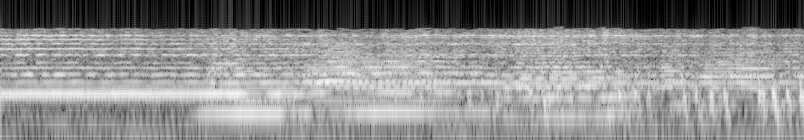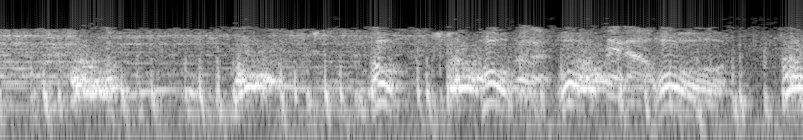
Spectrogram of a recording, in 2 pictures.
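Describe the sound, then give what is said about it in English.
A dog named Wolf barks repeatedly and whimpers, its sharp, uneven yips and whiny cries crowding the second half, following a steady, sustained musical drone at the start. “Quiet, boy. Now, Wolf, you stay here.”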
